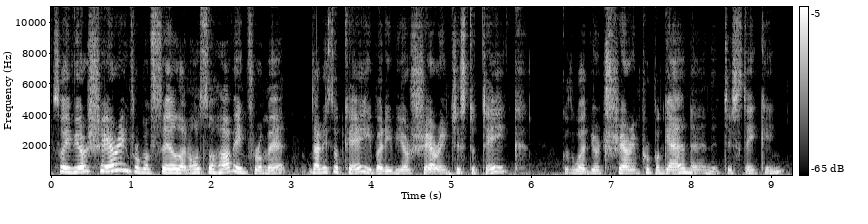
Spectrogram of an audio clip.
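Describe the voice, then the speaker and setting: A woman's voice: mid-range voice, moderate pace. A woman from Venezuela whose first language is Spanish, vlogging in a meandering, blunt monologue that swears freely. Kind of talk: casual rambling monologue. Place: recorded at her own setting, she shows on camera.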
